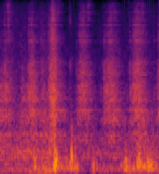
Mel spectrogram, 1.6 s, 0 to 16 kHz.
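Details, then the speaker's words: c.1990 FASCO Great Room 56-inch ceiling fan, 1.2 A Fasco motor, on high speed: rhythmic rasping scrape about three times a second over the motor hum; something is rubbing on the switch housing and needs fixing. "now high speed some things that definitely rubbing on the switch housing that i have to fix which is why it's making that noise"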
